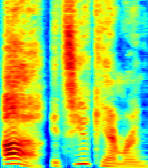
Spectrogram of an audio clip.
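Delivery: pleased, glad, satisfied, pitched a touch high. Answering a phone call and recognizing the caller, pleased.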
